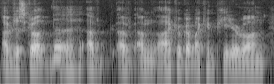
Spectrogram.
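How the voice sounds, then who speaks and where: A man with a low voice chatting casually on a home podcast. He hunts for words, trails off and fills gaps with ums and short laughs. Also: flat delivery, normal speed, darkish tone. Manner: hesitant, trailing off with fillers and laughs. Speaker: podcast host. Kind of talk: casual chat.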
